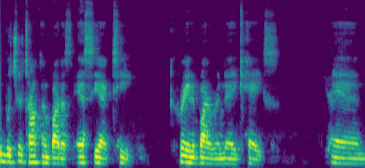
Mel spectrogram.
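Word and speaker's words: Essiac: patients and so scit is spelled e-s-s-a-i-c okay e-s-s-i-a-c so it's renee case's last name spelled backwards and so this is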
